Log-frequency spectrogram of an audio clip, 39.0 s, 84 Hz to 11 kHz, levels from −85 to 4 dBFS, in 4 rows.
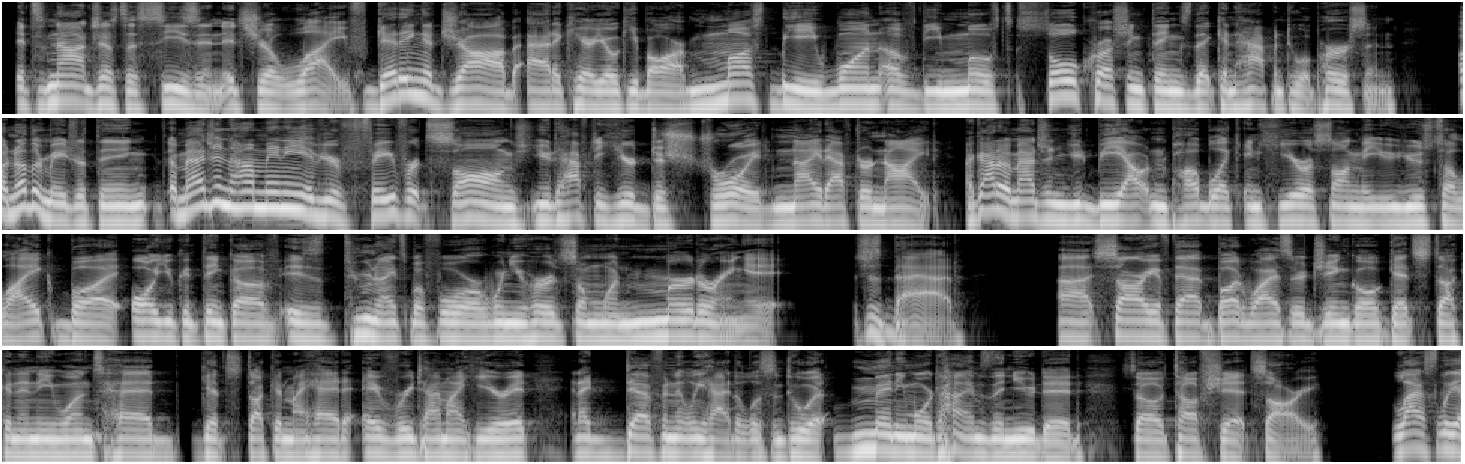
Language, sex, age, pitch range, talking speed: English, male, 20-39, 110-125 Hz, 190 wpm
